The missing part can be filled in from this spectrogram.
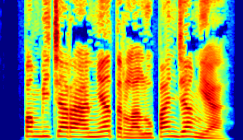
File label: indonesian phrases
